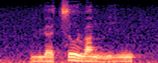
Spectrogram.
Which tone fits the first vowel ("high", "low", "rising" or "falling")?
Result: low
